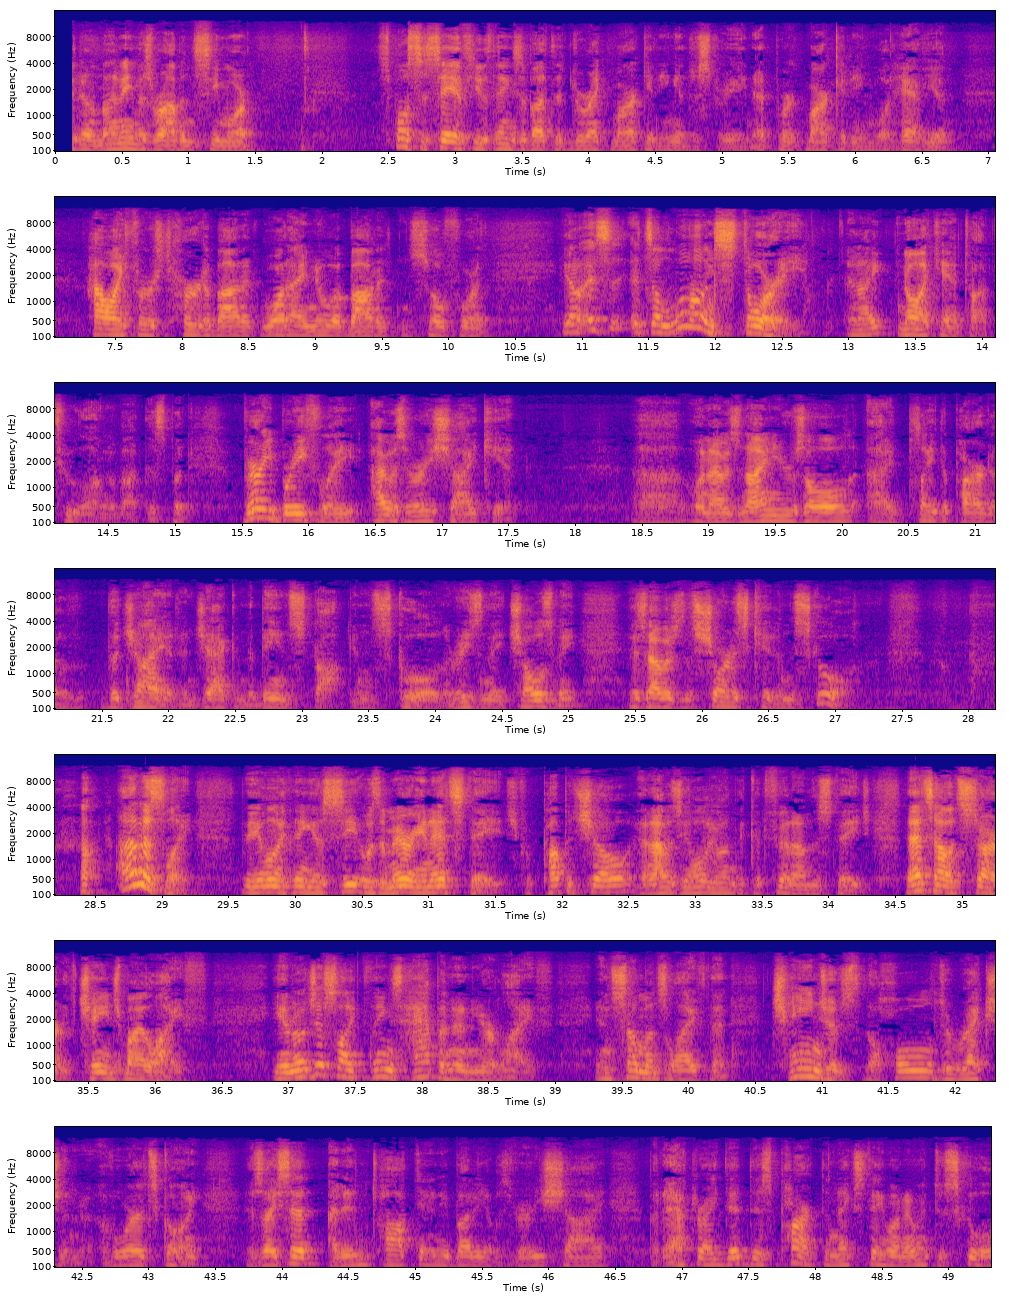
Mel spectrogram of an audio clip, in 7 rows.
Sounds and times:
Speech: 0:00.0 - 0:01.6, 0:02.4 - 0:17.6, 0:18.4 - 0:27.2, 0:28.4 - 0:49.3.

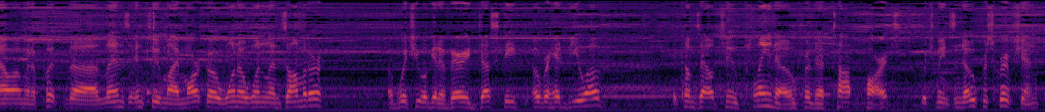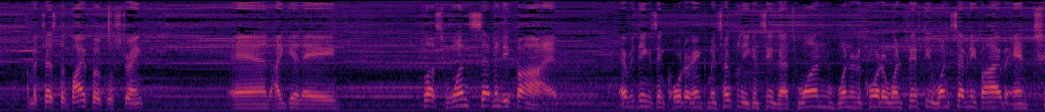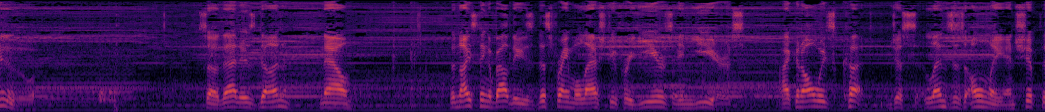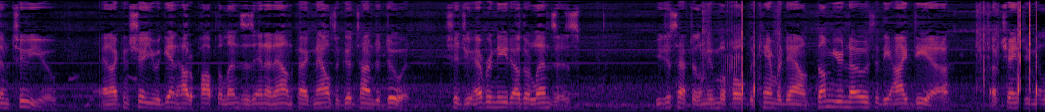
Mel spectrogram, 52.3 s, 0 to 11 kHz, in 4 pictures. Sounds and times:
Hum: 0:00.0 - 0:52.2
Mains hum: 0:00.0 - 0:52.2.

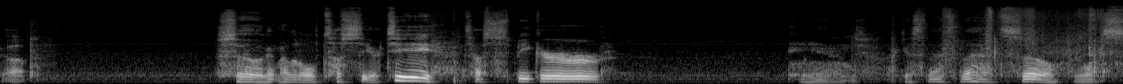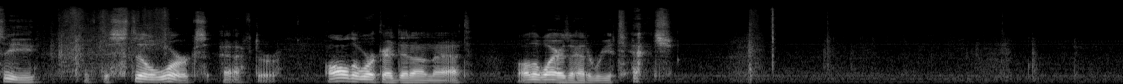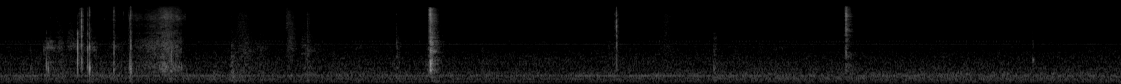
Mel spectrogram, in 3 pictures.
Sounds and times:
Speech: 0:00.0 - 0:00.5, 0:02.2 - 0:06.2, 0:07.9 - 0:18.0.

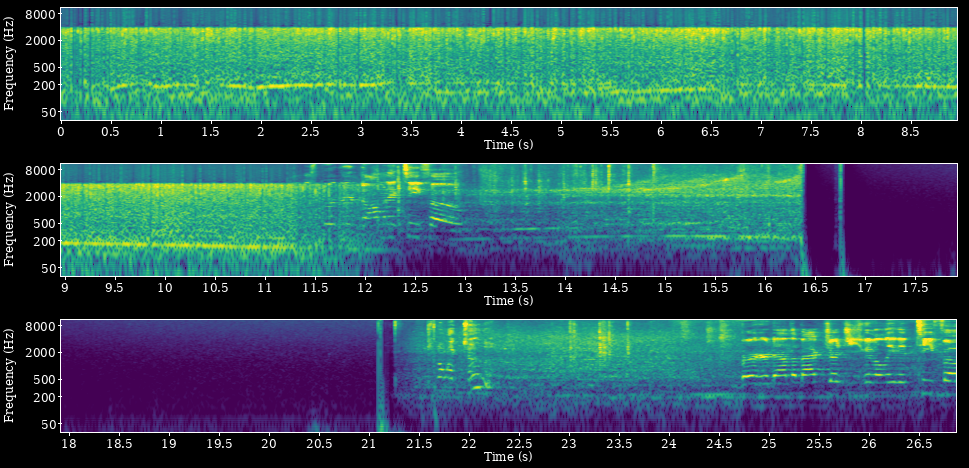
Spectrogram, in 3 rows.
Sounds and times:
Speech: 0:11.4 - 0:13.0, 0:21.6 - 0:22.3, 0:24.7 - 0:26.8.

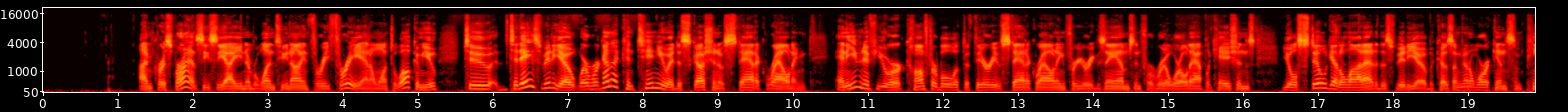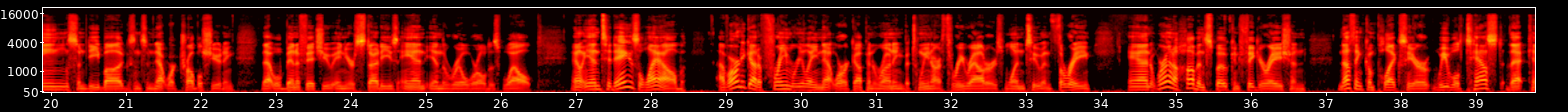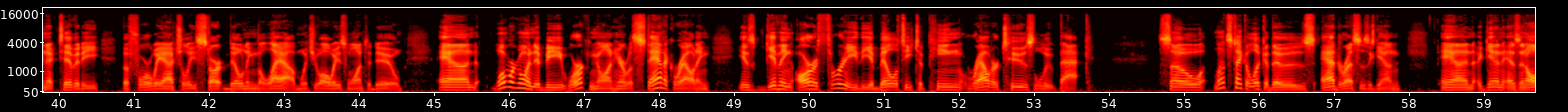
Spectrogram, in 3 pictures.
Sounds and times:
Speech: 0:01.3 - 0:26.4, 0:27.0 - 0:53.8, 0:54.7 - 0:59.6.

